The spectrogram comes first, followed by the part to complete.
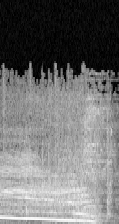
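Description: Swing-jazz song music with one long held note sliding steadily down about an octave, dropping quickly just before it ends.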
